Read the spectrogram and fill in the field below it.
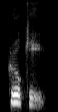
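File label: "croaky", Indian English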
